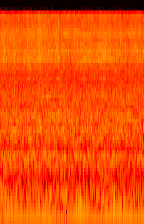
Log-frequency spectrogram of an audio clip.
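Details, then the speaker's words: Heating radiator in a top-floor apartment: a constant rushing hiss over a low steady hum with no rhythm. Trapped system air is suspected; the radiators were cold and were bled each morning, and they are being replaced. "Не знаю, слышите, не слышите, но он шумит жестко. Очень как-то жестко шумит. Я думаю, за счет того, что здесь последний этаж, и постоянно, ну, воздух системный."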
